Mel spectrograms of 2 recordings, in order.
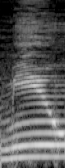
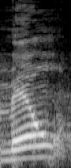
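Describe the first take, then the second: First: The vowel is a tight 'yu' glide. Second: The vowel is an open 'ai' sound. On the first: The speaker calls it right. "मैऊ नहीं बल्कि म्यू" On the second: The speaker calls it wrong. "अगर मैऊ हो गया मैऊ तो ये मजहूल हो जाएगा"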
